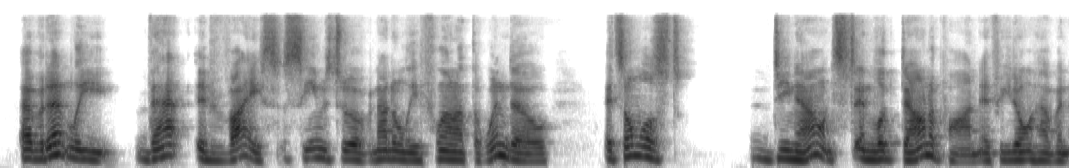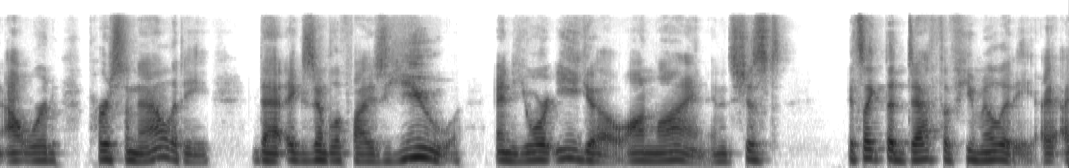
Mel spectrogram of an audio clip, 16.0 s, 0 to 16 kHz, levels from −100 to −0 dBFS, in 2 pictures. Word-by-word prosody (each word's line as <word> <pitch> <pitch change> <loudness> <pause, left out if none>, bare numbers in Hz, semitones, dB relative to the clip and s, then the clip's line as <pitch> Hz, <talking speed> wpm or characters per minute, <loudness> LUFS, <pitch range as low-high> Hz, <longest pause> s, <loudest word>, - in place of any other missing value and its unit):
Evidently, 150 - +3
that 155 +9 +1
advice 125 -2 +1
seems 150 0 -2
to 140 -1 -1
have 130 -3 +1
not 145 +2 +1
only 125 -3 +1
flown 135 +3 +1
out 130 -1 0
the 120 - -6
window, 120 - +1 0.4
it's 150 +2 -1
almost 180 -7 0 0.6
denounced 130 -2 +2
and 140 -3 +2
looked 145 0 +1
down 130 +10 +5
upon 110 - -2
if 120 +1 -5
you 125 - -3
don't 135 0 +2
have 120 -1 -2
an 120 -1 -1
outward 120 0 -1 0.2
personality 130 -3 -1 0.3
that 125 -1 +1
exemplifies 120 -3 -1
you 150 -8 +2 0.3
and 125 -3 +1
your 130 +3 +1
ego 135 -7 -1
online, 120 -2 0
and 115 - -6
it's 115 - -6
just 135 -4 -3 0.5
it's 135 - -2
like 155 -1 +2
the 150 - +4
death 140 +3 0
of 130 - -5
humility, 130 -2 -1
I - - -2
130 Hz, 160 wpm, -23 LUFS, 120-145 Hz, 0.6 s, down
